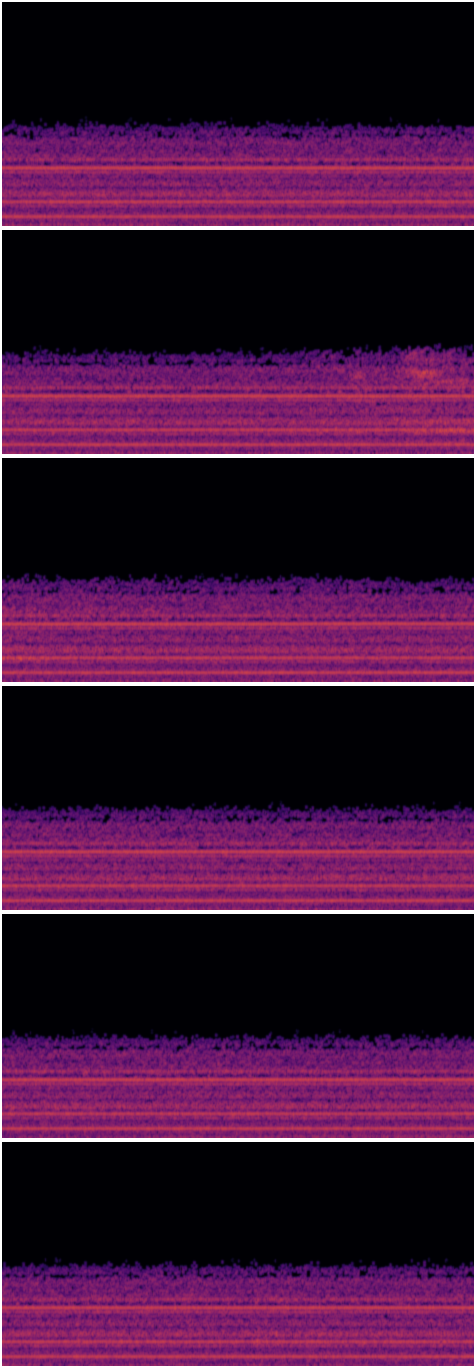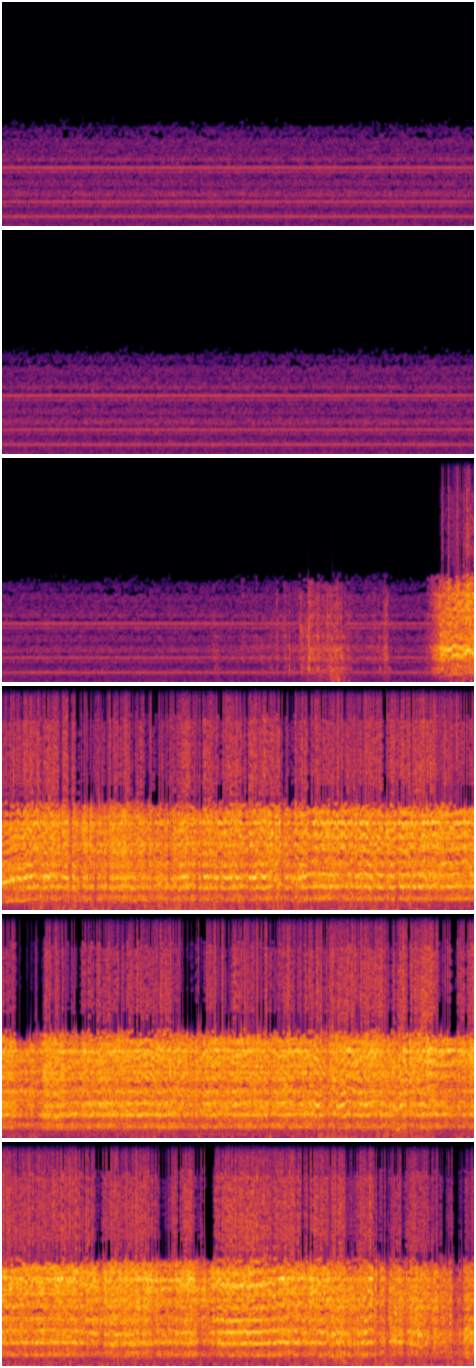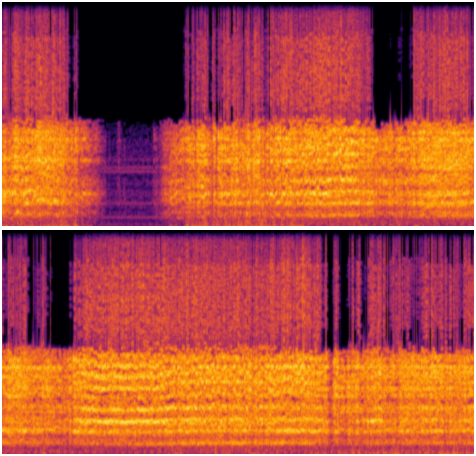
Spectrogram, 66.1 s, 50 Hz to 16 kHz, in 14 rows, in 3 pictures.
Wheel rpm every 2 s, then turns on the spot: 0, 0, 0, 0, 0, 0, 0, 0, 0, 0, 0, 0, 0, 0, 0, 0, 0, 0, 0, 0, 10, 160, 210, 230, 230, 230, 230, 220, 120, 150, 220, 210, 220.
40-42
